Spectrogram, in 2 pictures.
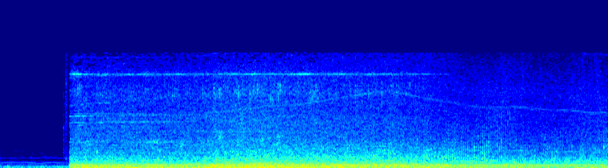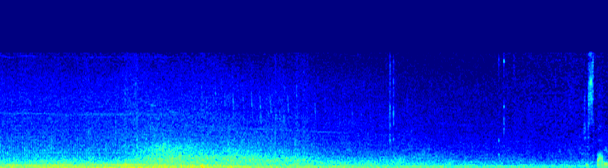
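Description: A helicopter's rotors thump and roar steadily close by.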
